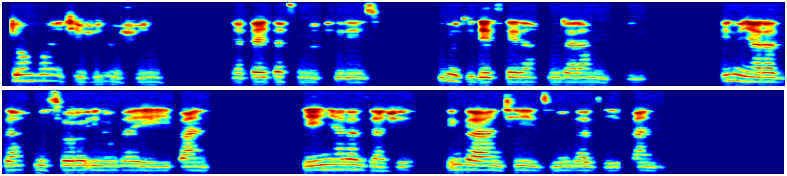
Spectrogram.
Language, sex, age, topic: Ndau, female, 36-49, health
